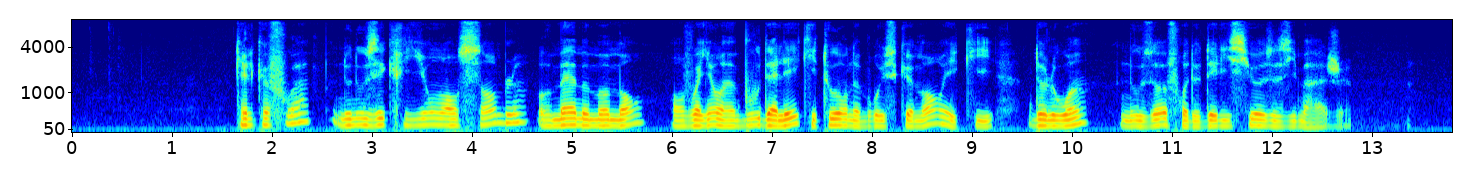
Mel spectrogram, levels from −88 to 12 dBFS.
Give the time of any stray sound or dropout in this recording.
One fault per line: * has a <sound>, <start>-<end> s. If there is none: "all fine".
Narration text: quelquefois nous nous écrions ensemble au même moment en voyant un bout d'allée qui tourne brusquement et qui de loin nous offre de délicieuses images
all fine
